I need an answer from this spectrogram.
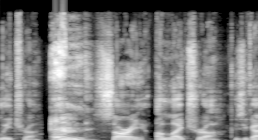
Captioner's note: ahem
